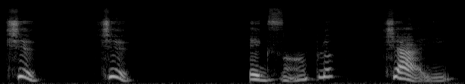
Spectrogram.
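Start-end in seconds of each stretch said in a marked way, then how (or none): 0.1-1.3 "tche" with a clear ch sound, like church; letter C said as "tche"; Comorian letter C. Shown as a demonstration. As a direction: say "tche" as tch, never as s. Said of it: "La lettre C se lit tche".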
